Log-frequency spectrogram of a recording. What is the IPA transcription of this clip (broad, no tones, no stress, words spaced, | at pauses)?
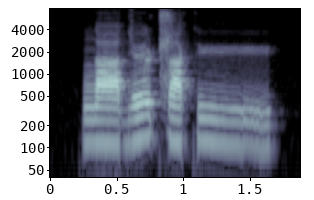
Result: naːdøʈ͡ʂa kyː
